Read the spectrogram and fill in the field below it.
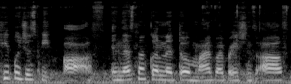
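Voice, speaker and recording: A woman speaking at a fairly quick pace against noticeable background noise. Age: 20s. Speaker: spiritual vlogger. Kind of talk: casual monologue. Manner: fast; animated.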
